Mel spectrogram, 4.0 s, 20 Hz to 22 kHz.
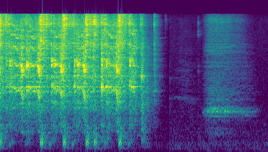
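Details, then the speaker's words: GY6 139QMB Honda Ruckus clone freshly rebuilt with a 100cc big bore kit, not run for a long time: the electric starter spins it in quick even pulses without catching while fuel is still priming down to the carburetor bowl. "all right so we got fuel coming through it's now going down to the carburetor it's probably gonna do that a couple times before she lights"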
